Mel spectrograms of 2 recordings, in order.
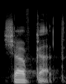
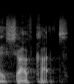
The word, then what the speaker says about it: Shavkat: Shavkat. Okay, Shavkat.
